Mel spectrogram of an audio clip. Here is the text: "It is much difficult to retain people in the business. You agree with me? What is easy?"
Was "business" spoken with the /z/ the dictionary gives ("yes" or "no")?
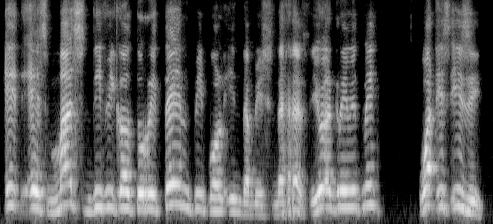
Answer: no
